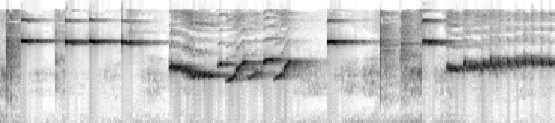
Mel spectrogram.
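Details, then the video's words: White-rumped shama in full voice for a lure and training recording with rich fill-in phrases: repeated high pure whistles, then a tumbling warbled phrase and a long, slightly rising whistled note. "Pancingan Murai Batu AUTO NYAUT Langsung RESPON Bunyi - Masteran Suara Burung Murai Gacor Full Isian"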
